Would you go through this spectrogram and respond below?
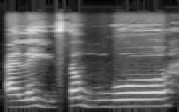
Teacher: اللہ کے لام کو پر پڑھیں گے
